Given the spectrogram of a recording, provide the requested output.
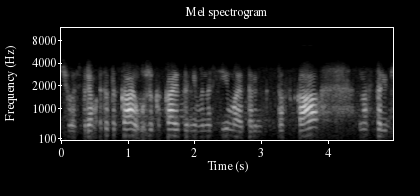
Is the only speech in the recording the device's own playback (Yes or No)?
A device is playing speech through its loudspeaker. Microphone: Yes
